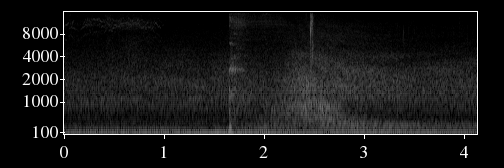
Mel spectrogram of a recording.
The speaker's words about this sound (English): In fact, just to take a pause, you'll be able to hear some traffic on the country road next to where I'm at the moment. Probably give you a different sense of the environment.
